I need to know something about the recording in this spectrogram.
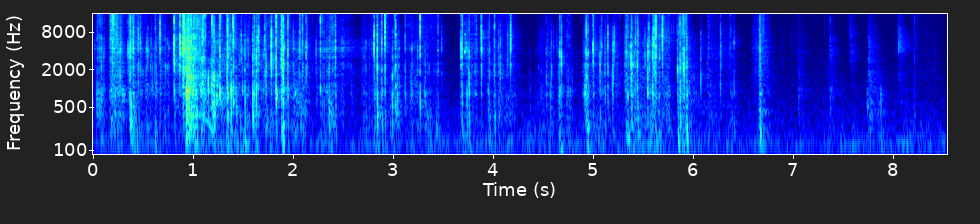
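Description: Foil wrapper of a Panini Donruss basketball card pack being torn open and crinkled: a dense crackle, loudest about a second in, that thins to a few scattered crinkles after about six and a half seconds.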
